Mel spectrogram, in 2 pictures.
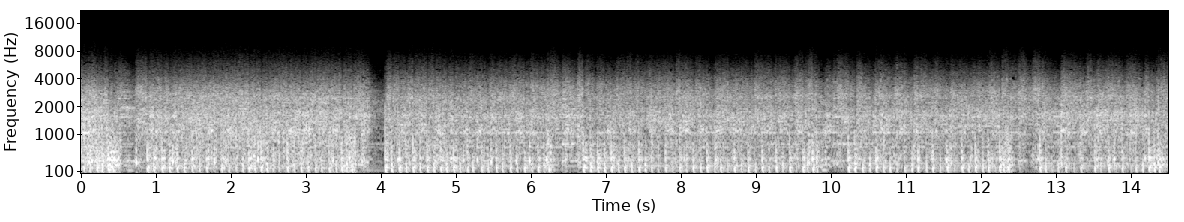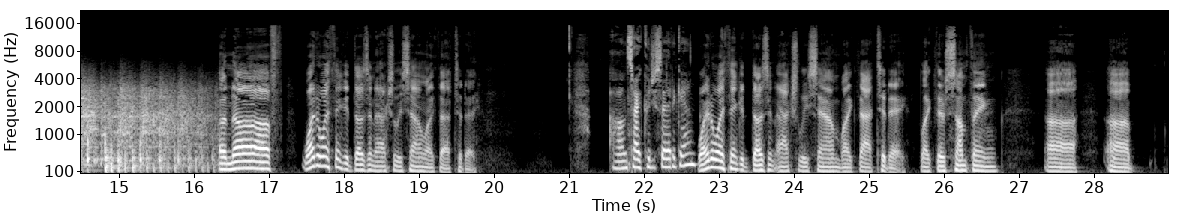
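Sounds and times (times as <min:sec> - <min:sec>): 
street parade gongs: 0:00.0 - 0:16.5
street parade drums: 0:00.0 - 0:16.7
speech: 0:16.4 - 0:19.8, 0:21.6 - 0:28.9.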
